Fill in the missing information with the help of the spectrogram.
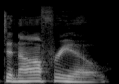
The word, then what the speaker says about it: D'Onofrio: It's pronounced D'Onofrio.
